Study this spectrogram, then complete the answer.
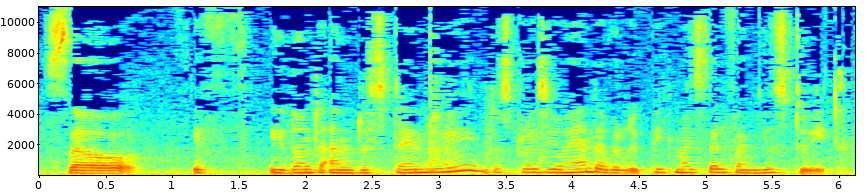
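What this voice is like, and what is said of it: Israeli accent. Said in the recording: “You might hear an accent, yeah? ... This, what you hear is an Israeli accent, yes?”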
